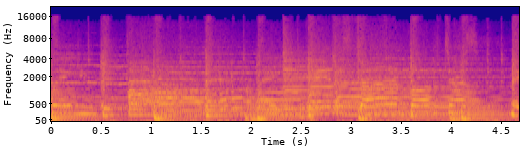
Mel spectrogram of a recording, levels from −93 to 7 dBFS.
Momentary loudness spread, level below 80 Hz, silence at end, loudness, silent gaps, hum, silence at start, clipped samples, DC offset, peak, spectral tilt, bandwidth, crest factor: 5 LU; -32 dBFS; 0 s; -20 LUFS; none; none; 0 s; under 0.1%; under 0.1%; -4 dBFS; -5.5 dB/octave; 16.5 kHz; 16 dB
